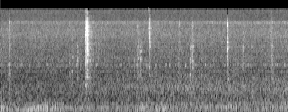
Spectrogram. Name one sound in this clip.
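Metal clinks sharply now and then.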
